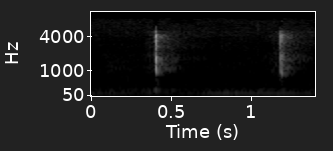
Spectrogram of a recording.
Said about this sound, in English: The clock kept ticking.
